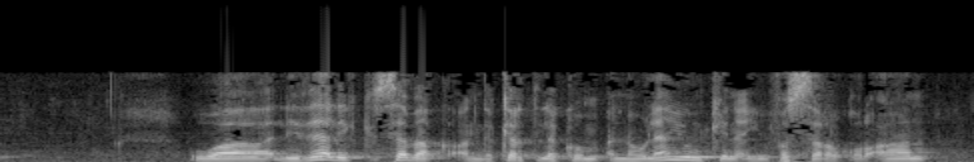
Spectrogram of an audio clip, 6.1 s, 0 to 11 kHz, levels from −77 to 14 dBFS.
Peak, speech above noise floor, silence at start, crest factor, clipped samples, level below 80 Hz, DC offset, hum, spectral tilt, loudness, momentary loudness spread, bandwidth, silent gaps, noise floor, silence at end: 0 dBFS; 27 dB; 0 s; 16 dB; under 0.1%; -38 dBFS; under 0.1%; none; -4.5 dB/octave; -15 LUFS; 7 LU; 8.4 kHz; none; -41 dBFS; 0.05 s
